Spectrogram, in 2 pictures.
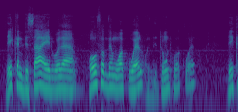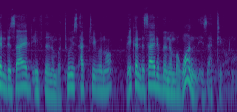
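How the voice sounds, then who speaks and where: Speaking at a fairly quick pace with ordinary pitch variation, this voice shows big swings in loudness. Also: man, fairly high pitch for a man. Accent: northern Nigerian. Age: 70s. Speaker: former political adviser. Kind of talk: interview. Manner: halting.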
